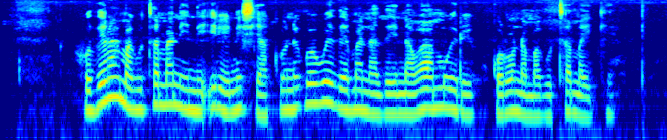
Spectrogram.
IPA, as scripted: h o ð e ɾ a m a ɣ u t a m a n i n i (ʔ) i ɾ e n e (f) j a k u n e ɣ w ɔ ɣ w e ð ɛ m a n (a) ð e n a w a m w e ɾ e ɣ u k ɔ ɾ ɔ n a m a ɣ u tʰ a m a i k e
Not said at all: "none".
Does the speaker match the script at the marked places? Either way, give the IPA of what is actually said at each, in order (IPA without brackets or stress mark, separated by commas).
ʔ, ʃ, a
